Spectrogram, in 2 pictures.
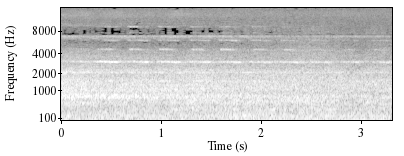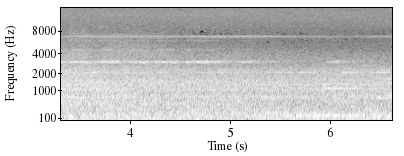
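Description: Locomotive-hauled passenger train rolling away, the rumble of its wheels on the rails fading steadily as it recedes, with a faint thin high tone over it.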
